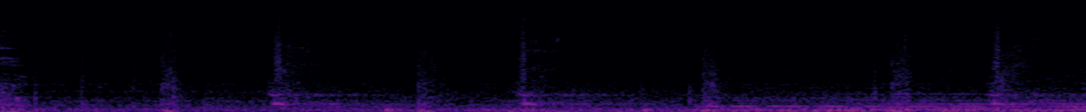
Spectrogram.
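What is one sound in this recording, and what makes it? Video game sound effects ring out in sharp bursts.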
